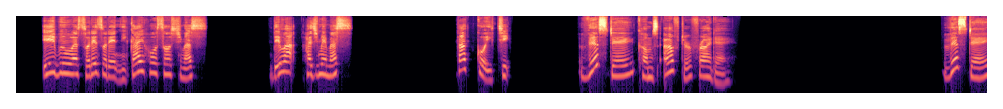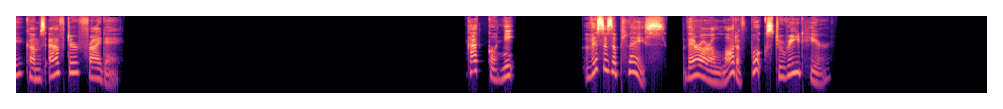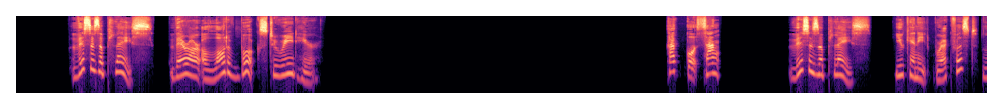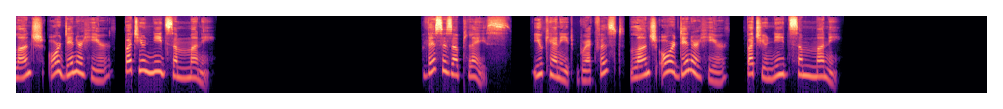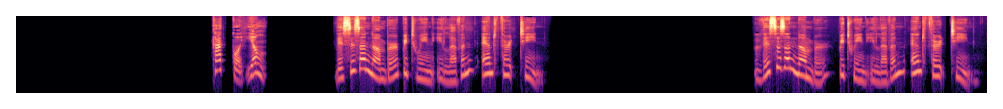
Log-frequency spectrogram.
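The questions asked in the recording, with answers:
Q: This day comes after Friday.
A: Saturday

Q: This is a place. There are a lot of books to read here.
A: library

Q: This is a place. You can eat breakfast, lunch, or dinner here, but you need some money.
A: restaurant

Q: This is a number between 11 and 13.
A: twelve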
